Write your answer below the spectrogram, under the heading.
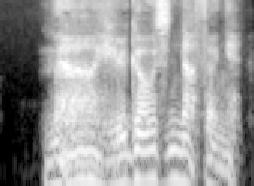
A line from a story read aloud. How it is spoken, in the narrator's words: I muttered to myself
